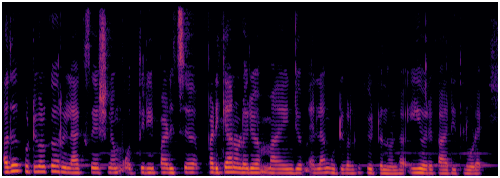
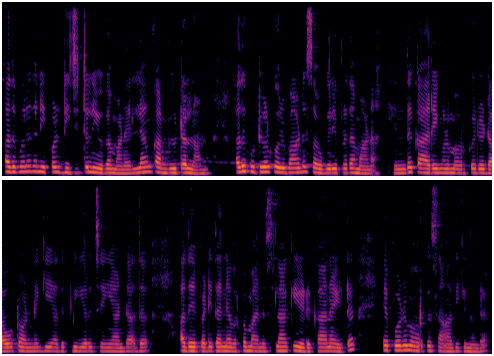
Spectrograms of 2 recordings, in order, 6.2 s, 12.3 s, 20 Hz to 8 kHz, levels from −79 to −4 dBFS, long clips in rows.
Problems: none marked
